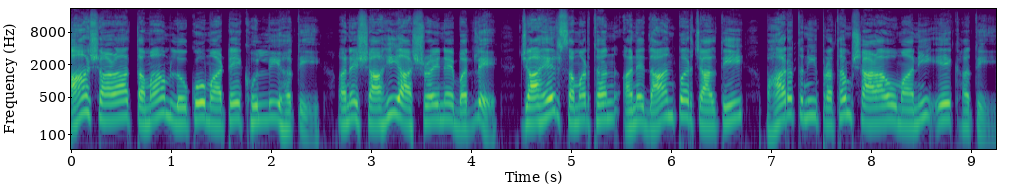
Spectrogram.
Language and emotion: Gujarati, neutral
